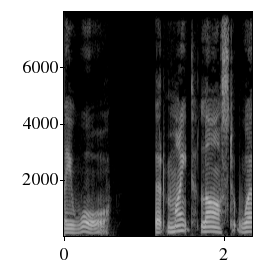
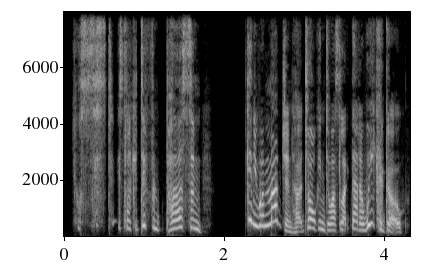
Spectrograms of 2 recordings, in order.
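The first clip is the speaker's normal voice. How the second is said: loud, fast indignant complaint; outraged, talking fast; 10 semitones higher, 6 dB louder, faster than usual. A narrator's reading. Mother indignant at daughter.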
